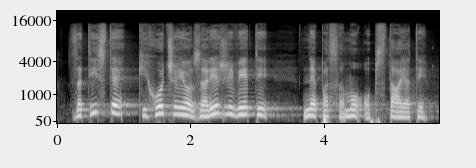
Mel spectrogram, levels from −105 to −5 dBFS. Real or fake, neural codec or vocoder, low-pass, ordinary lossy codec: fake; vocoder, 44.1 kHz, 128 mel bands every 256 samples, BigVGAN v2; 14.4 kHz; none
